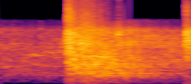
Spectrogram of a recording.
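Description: A gun fired upward, a sudden loud close blast that cuts in after quiet background noise and rings out for most of a second, followed by a second sharp onset right at the end.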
